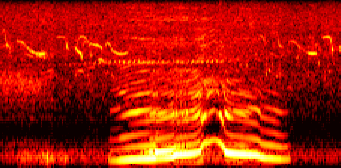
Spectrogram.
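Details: A spotted hyena in the Masai Mara on a June morning gives a long, rising contact whoop that swells upward, then slides down, calling back to another hyena whooping far off towards the mountain.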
